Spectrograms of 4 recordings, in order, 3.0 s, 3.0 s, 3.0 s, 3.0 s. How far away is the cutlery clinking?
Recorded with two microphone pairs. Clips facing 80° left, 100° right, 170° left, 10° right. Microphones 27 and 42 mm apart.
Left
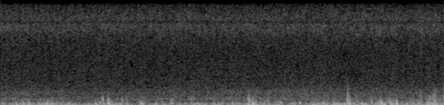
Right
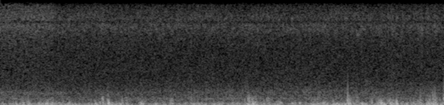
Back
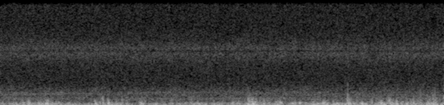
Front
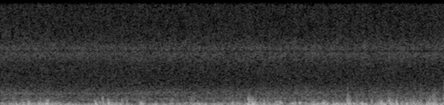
No cutlery clinking in this recording.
